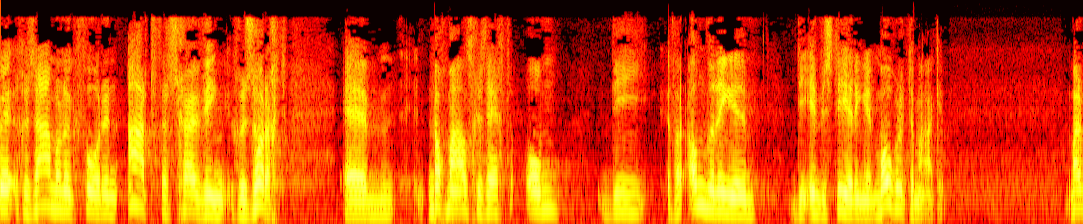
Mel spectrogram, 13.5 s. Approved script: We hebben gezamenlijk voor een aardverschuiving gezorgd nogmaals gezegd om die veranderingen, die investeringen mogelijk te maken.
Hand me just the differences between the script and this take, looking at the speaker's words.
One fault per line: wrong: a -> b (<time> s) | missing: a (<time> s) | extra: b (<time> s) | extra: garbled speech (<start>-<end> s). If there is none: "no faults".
no faults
